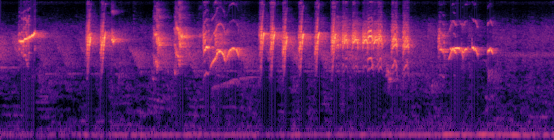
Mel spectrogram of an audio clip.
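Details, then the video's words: Red-backed greenish sunbird, young and kept in a cage, sings lively strings of thin, high tweets and buzzy trills in fast sequence, a steady low hum in the background. "Burung Kolibri ninja punggung merah ijoan gacor"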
